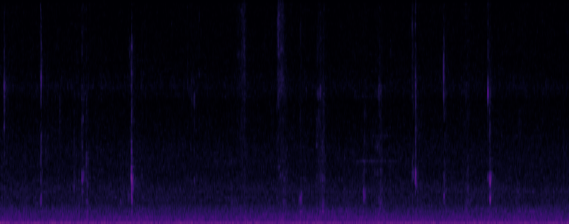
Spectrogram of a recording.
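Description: Eating by hand: short, sharp mouth clicks and soft chewing sounds come at irregular moments over a steady low hum.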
